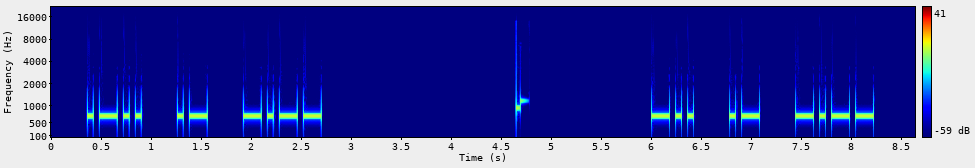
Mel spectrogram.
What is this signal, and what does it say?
Morse code, heard as a keyed tone, about 20 wpm, spaced as for 14 wpm, 700 Hz. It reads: LAY DAY
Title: 146 Lesson 24f - Letter y - Words 20wpm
